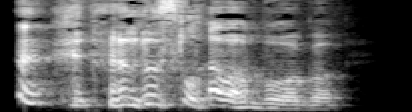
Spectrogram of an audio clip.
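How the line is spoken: Laughing. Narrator (Russian): рассмеялась Татьяна

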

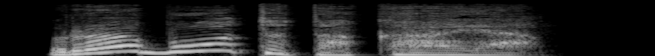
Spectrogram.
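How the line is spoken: Sighing. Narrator (Russian): вздохнул Питер

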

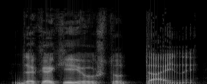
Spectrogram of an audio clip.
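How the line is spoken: Joyless snort. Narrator (Russian): невесело хмыкнул он

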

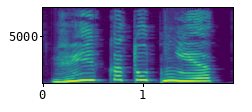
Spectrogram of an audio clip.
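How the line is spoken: Thin little voice. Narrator (Russian): наконец ответил тот тоненьким голоском

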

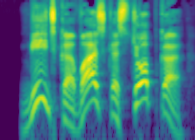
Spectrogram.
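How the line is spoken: Noblewoman shouting. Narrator (Russian): кричала княгиня

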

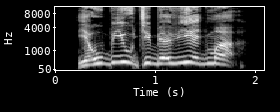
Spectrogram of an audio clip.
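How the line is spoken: Yelling. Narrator (Russian): орал Тарас

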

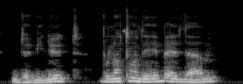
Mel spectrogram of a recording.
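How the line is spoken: Laughing. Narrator (French): reprit en riant l'armateur

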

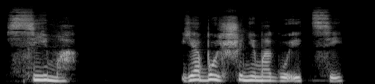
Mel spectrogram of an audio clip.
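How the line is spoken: Sudden quiet words. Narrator (Russian): вдруг тихо сказал Игорь

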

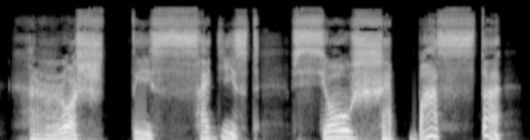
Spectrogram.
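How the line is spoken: Hissing in unison. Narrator (Russian): шипела в унисон товарищу Баба-Яга из своего угла

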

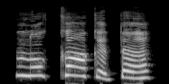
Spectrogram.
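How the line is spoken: Furious exclamation. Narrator (Russian): яростно воскликнула та

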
